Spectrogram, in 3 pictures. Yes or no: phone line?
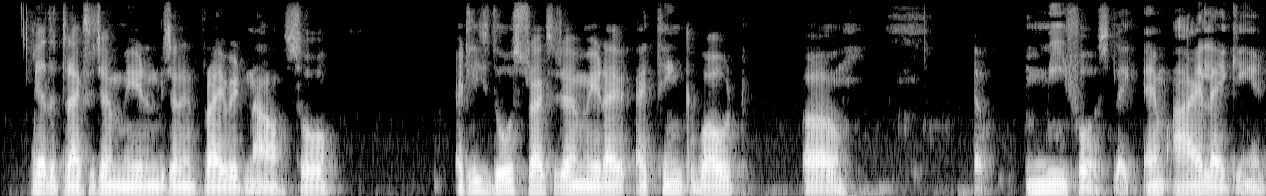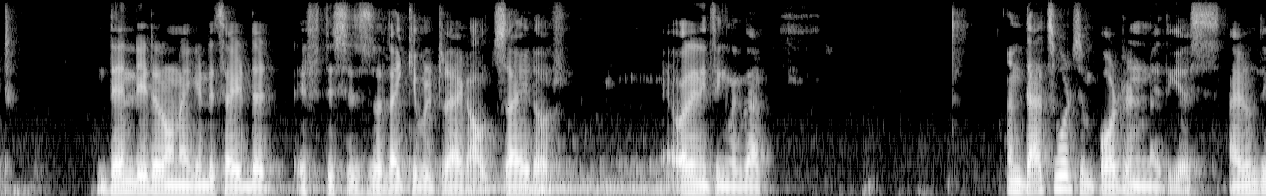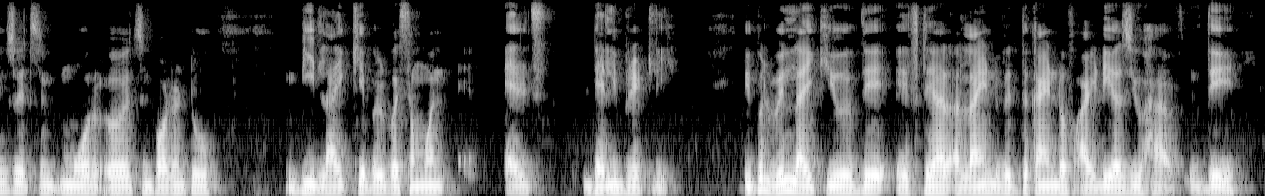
no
